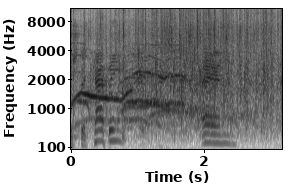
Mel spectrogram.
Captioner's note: audience applause and screams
